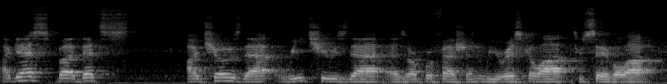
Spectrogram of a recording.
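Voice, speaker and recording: A man speaks in an interview as a firefighter. His medium-pitched voice sounds plain and modest, recorded with a noticeable room echo. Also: a little mellow, slight background noise. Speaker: firefighter officer. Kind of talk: interview account of an incident.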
